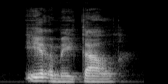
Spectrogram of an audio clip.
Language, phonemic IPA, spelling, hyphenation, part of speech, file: Dutch, /ˈeː.rə.meːˌtaːl/, eremetaal, ere‧me‧taal, noun, Nl-eremetaal.ogg
- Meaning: medal, presented collective as a material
